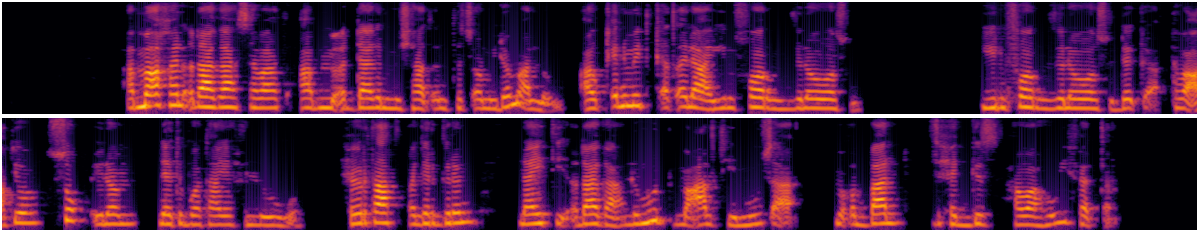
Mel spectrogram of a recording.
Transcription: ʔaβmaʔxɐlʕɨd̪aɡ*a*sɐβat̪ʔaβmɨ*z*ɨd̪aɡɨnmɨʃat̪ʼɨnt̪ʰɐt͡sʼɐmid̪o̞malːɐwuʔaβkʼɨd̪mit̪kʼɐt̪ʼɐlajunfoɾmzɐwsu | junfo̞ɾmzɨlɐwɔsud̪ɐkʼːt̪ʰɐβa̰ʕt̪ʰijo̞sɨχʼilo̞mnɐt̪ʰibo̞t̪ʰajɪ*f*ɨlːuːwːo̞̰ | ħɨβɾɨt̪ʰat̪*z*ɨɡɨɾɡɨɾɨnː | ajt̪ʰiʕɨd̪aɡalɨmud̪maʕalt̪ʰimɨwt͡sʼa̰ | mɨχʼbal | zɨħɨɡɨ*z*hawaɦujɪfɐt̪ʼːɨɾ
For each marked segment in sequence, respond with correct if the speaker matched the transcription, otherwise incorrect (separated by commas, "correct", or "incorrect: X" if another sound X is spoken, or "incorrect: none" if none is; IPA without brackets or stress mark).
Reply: correct, incorrect: ʕ, incorrect: ħ, incorrect: ʕ, correct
